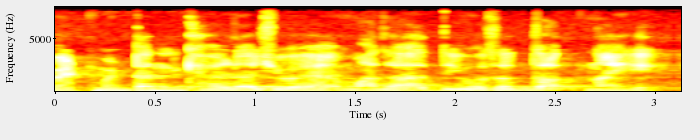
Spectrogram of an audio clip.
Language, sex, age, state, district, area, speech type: Marathi, male, 18-30, Maharashtra, Ratnagiri, urban, spontaneous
